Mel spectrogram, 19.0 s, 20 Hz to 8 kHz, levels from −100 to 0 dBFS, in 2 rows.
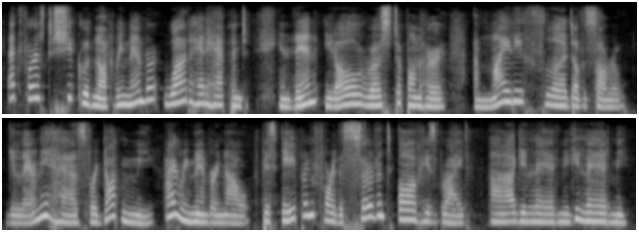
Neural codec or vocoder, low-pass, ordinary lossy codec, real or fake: codec, 44.1 kHz, 3.4 kbps, Pupu-Codec; 7.2 kHz; AAC, 32 kbps; fake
